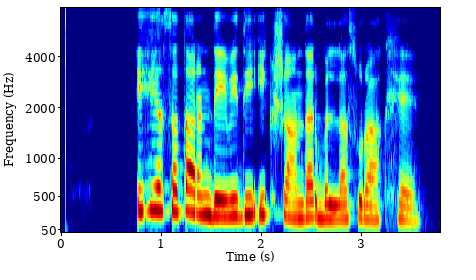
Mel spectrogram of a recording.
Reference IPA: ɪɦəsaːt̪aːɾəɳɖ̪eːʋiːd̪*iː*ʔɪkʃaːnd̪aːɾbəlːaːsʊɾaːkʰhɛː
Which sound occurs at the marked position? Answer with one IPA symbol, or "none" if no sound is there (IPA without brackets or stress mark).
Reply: iː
